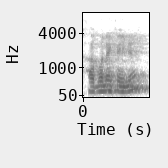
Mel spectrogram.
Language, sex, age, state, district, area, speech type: Bodo, male, 30-45, Assam, Chirang, rural, spontaneous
